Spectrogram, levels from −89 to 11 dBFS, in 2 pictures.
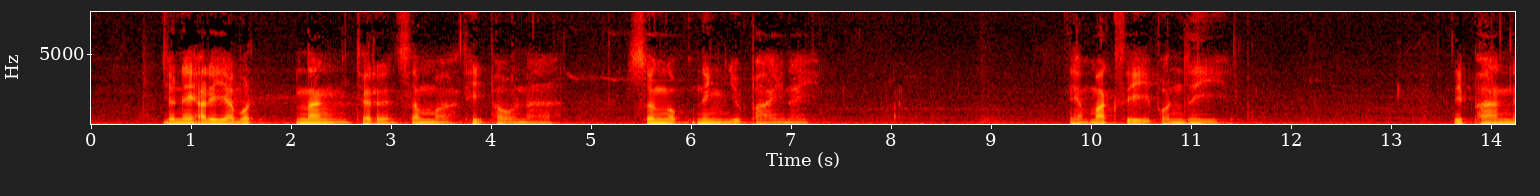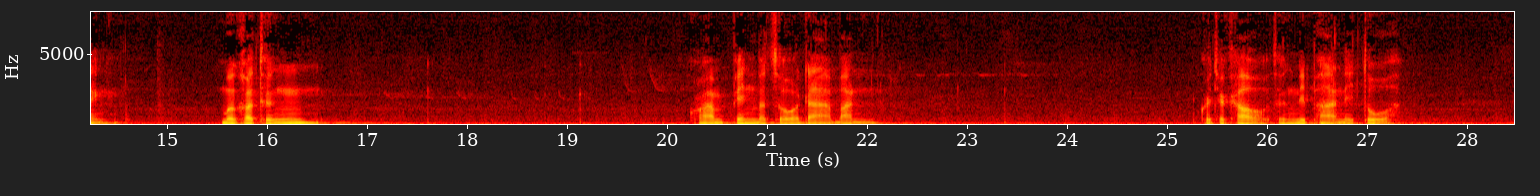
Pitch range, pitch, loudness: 80-105 Hz, 90 Hz, -27 LUFS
